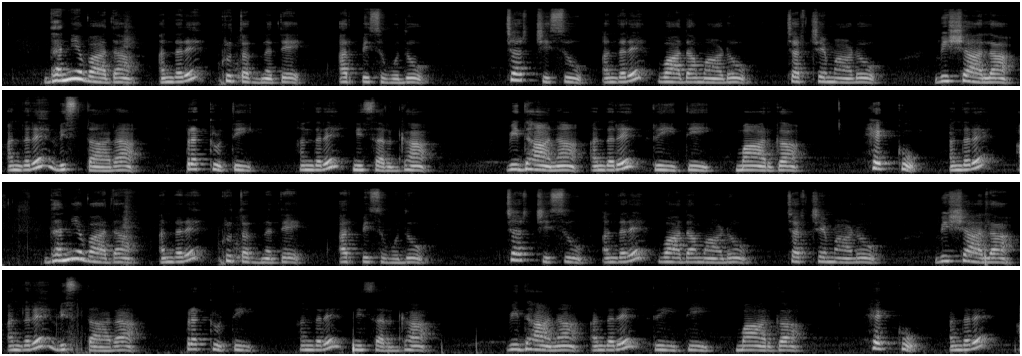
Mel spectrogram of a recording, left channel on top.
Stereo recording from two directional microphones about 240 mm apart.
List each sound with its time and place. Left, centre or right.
0.4 s a woman's voice: left
18.5 s a sound: left
19.6 s a woman's voice: left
